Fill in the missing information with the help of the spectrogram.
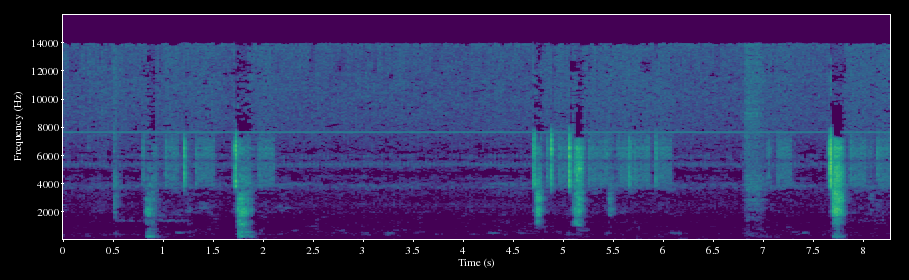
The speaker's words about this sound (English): I hear those puppies. They're just so damn cute.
